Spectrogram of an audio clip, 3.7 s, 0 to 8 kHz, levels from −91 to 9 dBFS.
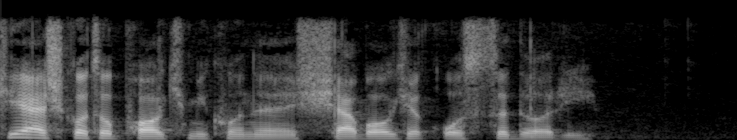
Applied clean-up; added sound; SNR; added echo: none; none; none; none.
